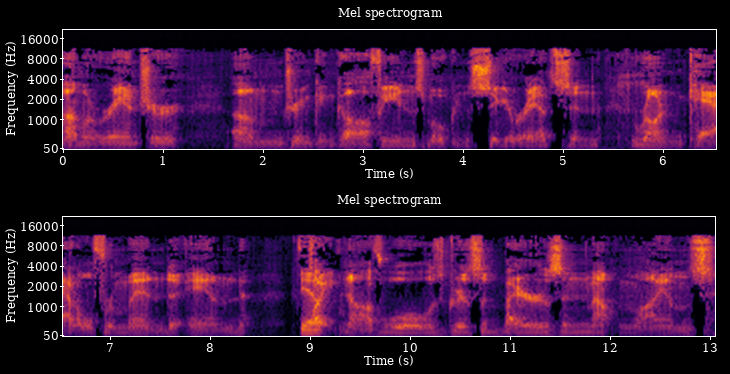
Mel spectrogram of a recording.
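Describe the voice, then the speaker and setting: A gruff, put-on character voice at a fairly slow pace, with big swings in loudness. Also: man, very deep, low pitch for a man. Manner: gravelly, laconic.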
